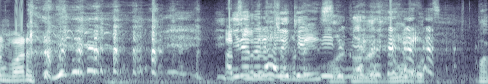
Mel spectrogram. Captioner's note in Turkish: kahkaha; kahkaha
